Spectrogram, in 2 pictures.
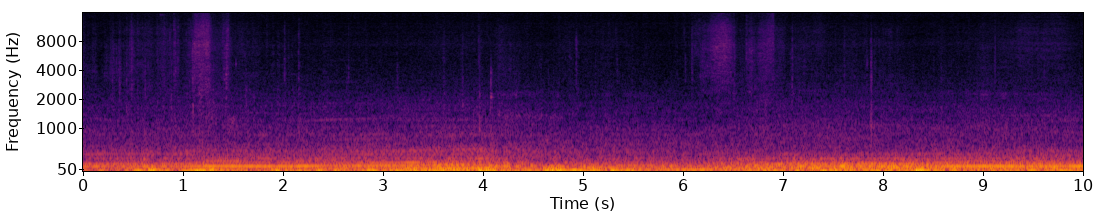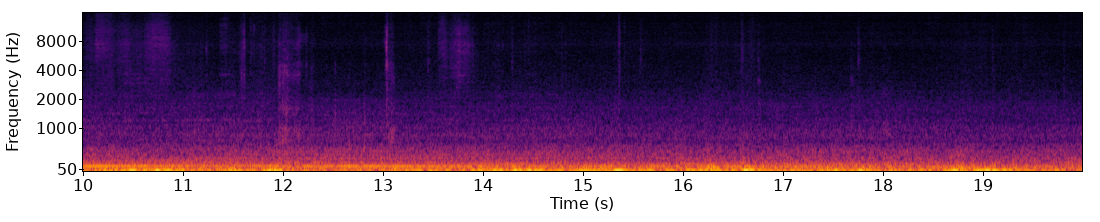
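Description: A 2021 Toyota RAV4 Prime SE under way, heard from inside as a steady low road and engine rumble throughout, with faint occasional ticks and no talking.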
